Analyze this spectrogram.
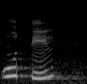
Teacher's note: lleva la sílaba tónica en la penúltima sílaba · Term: palabras graves o llanas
